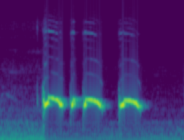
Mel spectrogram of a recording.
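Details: Zebra dove giving a loud song meant to provoke rival birds: four clear cooing notes, the first three close together, each with a sharp start and slightly falling tail, the last after a short pause.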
